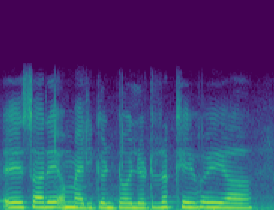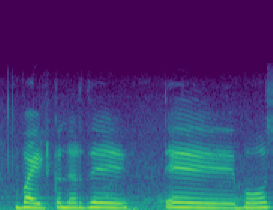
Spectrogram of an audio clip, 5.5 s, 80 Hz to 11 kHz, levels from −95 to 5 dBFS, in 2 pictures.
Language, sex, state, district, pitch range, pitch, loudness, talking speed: Punjabi, male, Punjab, Kapurthala, 235-255 Hz, 245 Hz, -14 LUFS, 130 wpm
